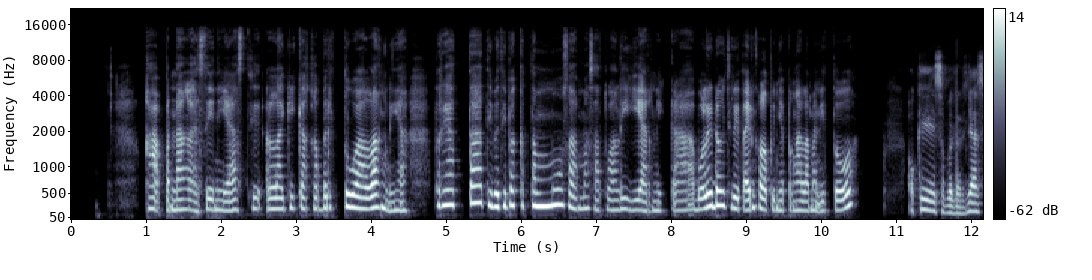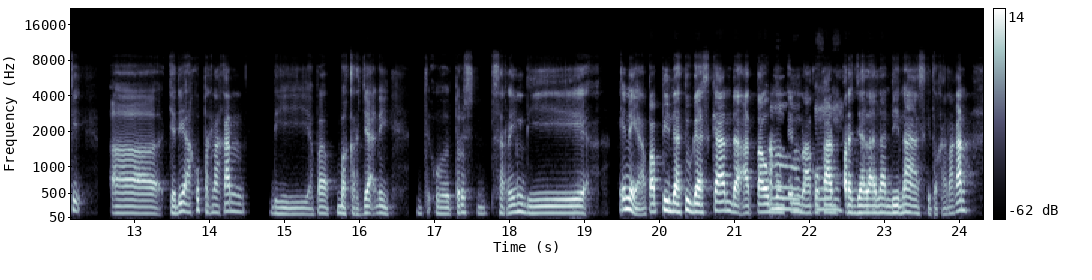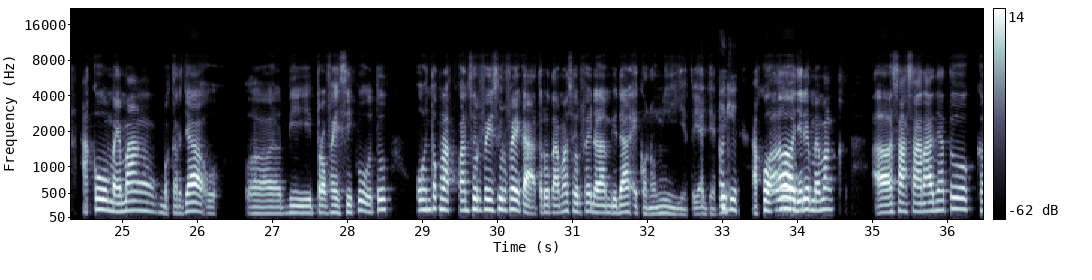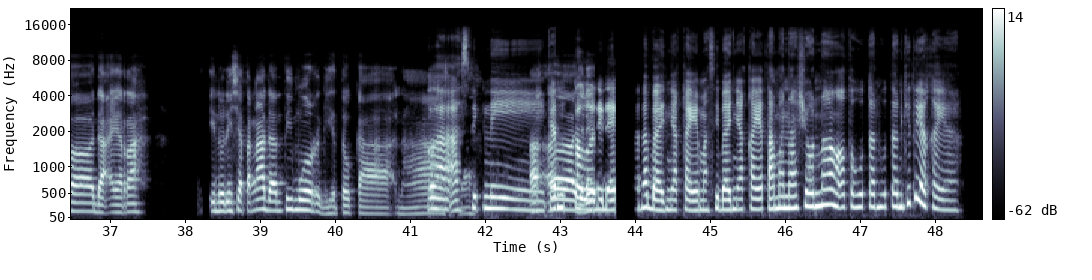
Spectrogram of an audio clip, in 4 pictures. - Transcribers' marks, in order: tapping; "ya" said as "yas"
- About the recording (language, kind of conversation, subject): Indonesian, podcast, Bagaimana pengalamanmu bertemu satwa liar saat berpetualang?
- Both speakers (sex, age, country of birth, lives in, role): female, 35-39, Indonesia, Indonesia, host; male, 30-34, Indonesia, Indonesia, guest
